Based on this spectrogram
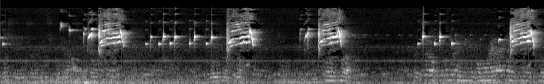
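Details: Goldfinch hybrid (mule) singing clean Málaga copy style song: four harsh, buzzy rasping notes spaced about two seconds apart, linked by short runs of high, tinkling chirps.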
